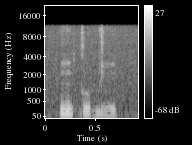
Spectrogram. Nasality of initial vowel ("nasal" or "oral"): nasal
